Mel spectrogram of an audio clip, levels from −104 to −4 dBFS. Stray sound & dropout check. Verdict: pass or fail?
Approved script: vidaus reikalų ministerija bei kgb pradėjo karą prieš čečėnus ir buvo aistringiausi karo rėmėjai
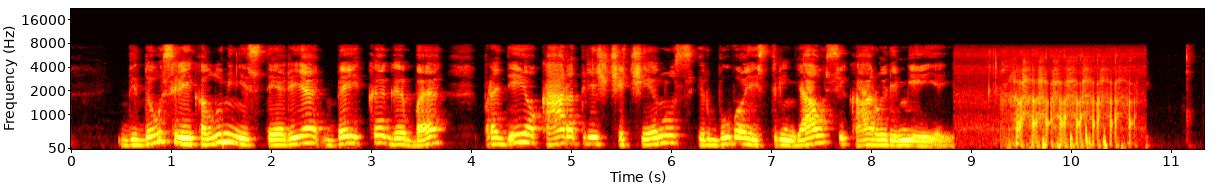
fail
